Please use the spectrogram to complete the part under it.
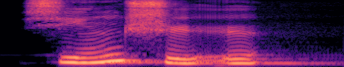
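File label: "xingshi" Chinese word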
